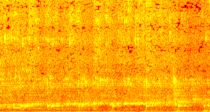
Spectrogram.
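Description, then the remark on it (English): Water runs steadily in a continuous rushing stream as someone fills their drinking water, loud with no talking. “No, I had to fill my water.”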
